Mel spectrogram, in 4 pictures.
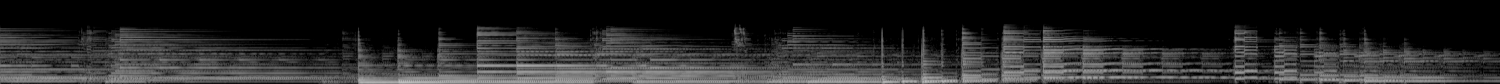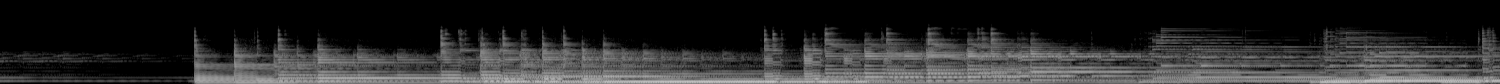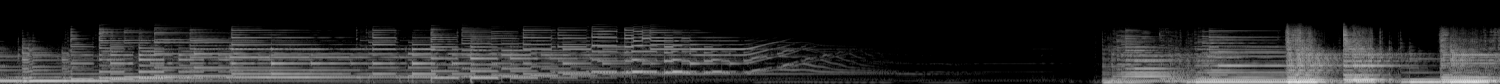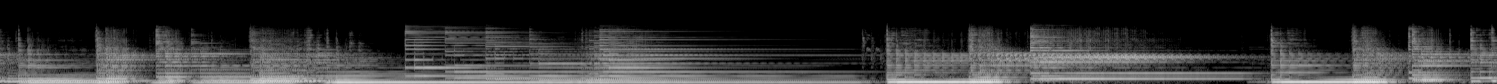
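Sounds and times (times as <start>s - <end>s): electric guitar with echoing delay: 0.0s - 59.9s.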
